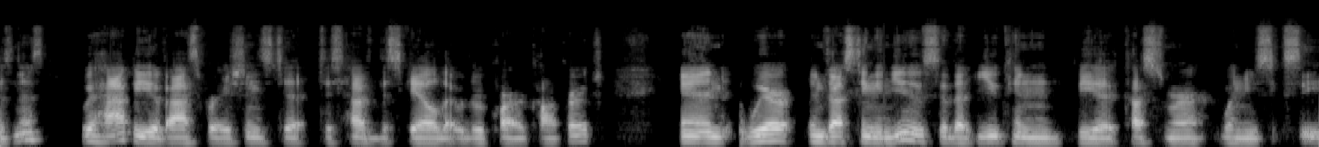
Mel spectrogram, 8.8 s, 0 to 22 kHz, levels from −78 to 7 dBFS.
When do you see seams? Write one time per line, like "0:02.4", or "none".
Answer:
none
